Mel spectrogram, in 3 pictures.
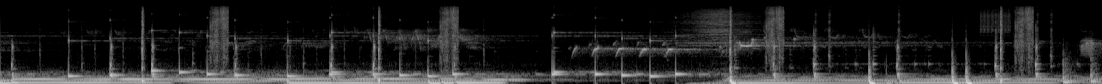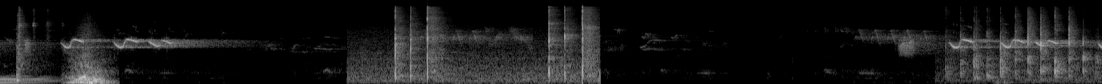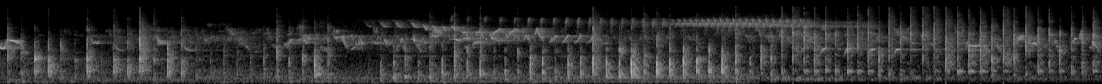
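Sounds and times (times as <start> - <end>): birds chirping: 0.0 - 9.2, 10.6 - 33.0
rapid clicking: 20.5 - 33.0.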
